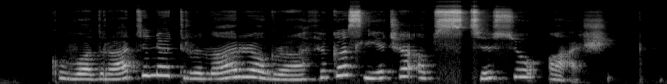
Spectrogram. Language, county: Lithuanian, Vilnius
